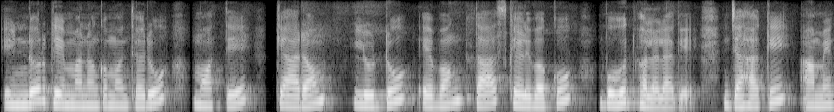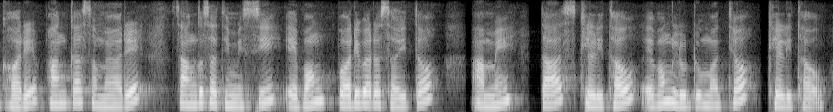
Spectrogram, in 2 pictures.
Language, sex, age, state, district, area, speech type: Odia, female, 18-30, Odisha, Jajpur, rural, spontaneous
